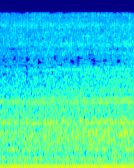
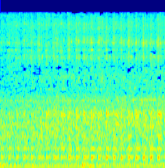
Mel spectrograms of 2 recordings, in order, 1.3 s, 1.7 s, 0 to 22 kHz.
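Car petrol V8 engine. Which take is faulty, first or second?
second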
